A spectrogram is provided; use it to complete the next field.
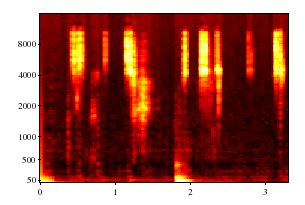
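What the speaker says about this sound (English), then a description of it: "how do you make those clicking sounds?" Sharp mouth clicks made by a person, a quick irregular series of crisp pops in near silence, with one low thump partway through.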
